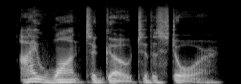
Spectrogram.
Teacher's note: Take a simple sentence like, "I want to go to the store." A learner might say, "I want to go to the store." Stressing every single word and making the sentence feel overly rigid. But a native speaker would say, "I want to go to the store." With the stress naturally falling on go and store, while I wanna and to the become softer, faster, and more relaxed.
